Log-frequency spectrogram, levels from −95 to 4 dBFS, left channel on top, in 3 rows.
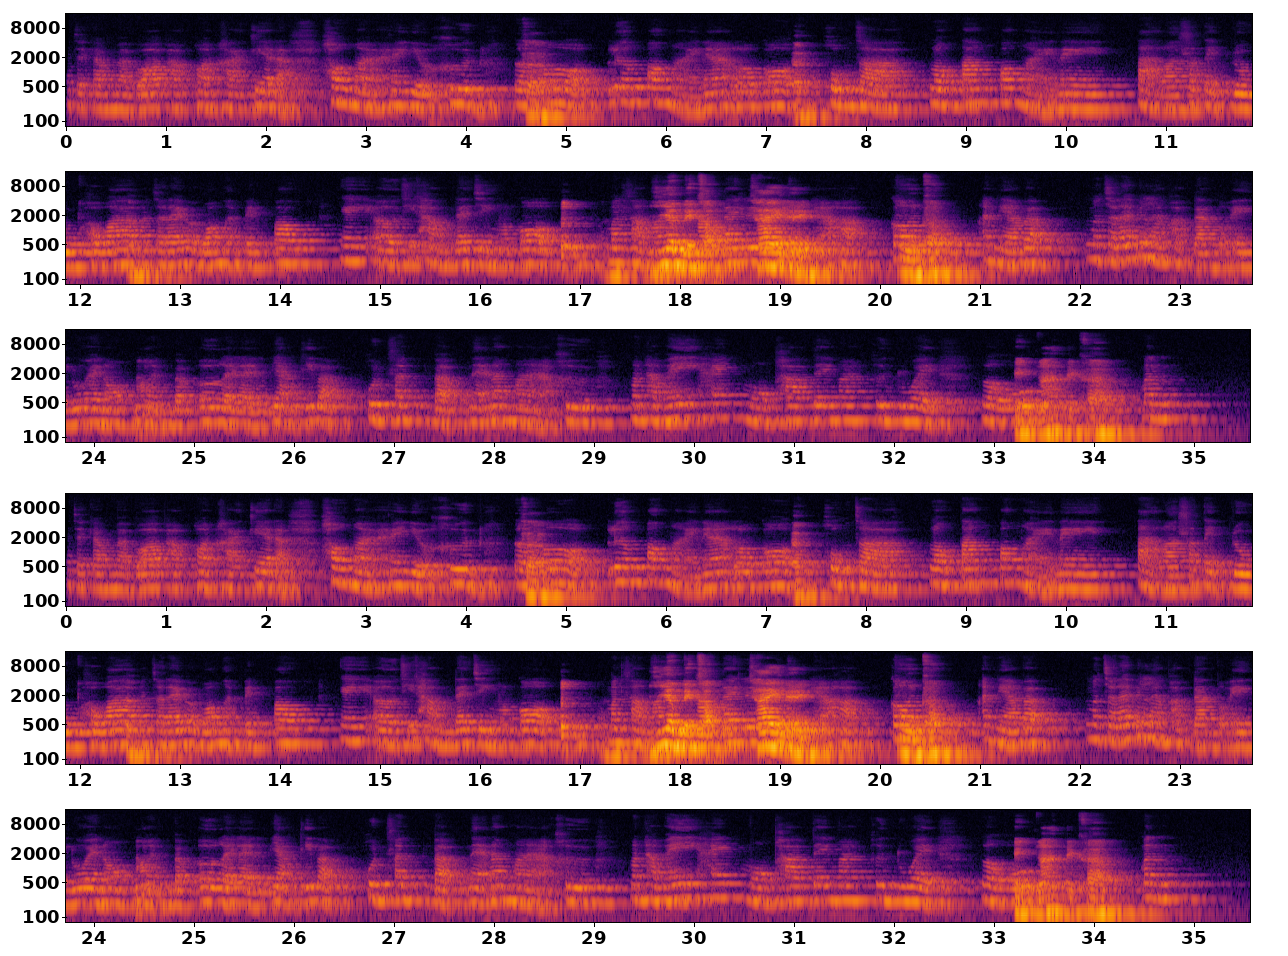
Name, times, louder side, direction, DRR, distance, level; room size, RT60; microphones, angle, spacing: voice 1, 0.0-5.1 5.4-7.2 7.6-8.3 8.6-10.3 10.7-14.2 14.6-16.7 17.3-17.8 18.2-19.7 20.1-20.7 21.0-21.6 22.0-26.4 26.7-29.0 29.4-32.6 32.9-33.4 34.5-34.7, right 1 dB, 45° right, -1 dB, 0.6 m, -30 dB
voice 2, 4.5-4.8 7.2-7.4 12.5-12.6 17.0-17.3 17.7-18.3 18.7-19.3 20.2-20.6 24.4-24.6 33.2-34.1, right 2 dB, 85° right, 1 dB, 0.5 m, -20 dB
3.6 x 2.7 x 3.5 m, 1.2 s
head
